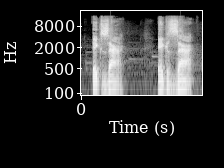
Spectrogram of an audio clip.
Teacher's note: Exact 这个 G 就是我们讲的 g 这个发音，其实可以不用发音的。在美式发音，两个辅音在一起，其实前面只要气流阻塞一下就可以变成 exact. Exact.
